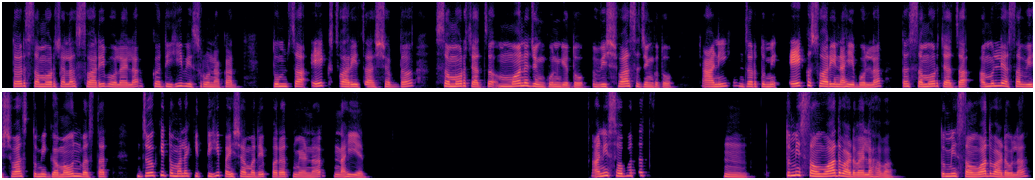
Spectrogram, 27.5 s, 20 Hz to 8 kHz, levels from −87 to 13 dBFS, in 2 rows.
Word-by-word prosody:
तर 220 Hz, +1 st, +1 dB
समोरच्याला 205 Hz, 0 st, 0 dB
सॉरी 205 Hz, +1 st, -1 dB
बोलायला 185 Hz, -1 st, -1 dB, 0.2 s
कधीही 205 Hz, +1 st, -3 dB
विसरू 210 Hz, -3 st, -3 dB
नका. 175 Hz, +1 st, -3 dB, 0.6 s
तुमचा 210 Hz, 0 st, +1 dB, 0.2 s
एक 250 Hz, +3 st, -1 dB
सॉरीचा 195 Hz, -2 st, +1 dB
शब्द 190 Hz, -1 st, -3 dB, 0.5 s
समोरच्याचं 215 Hz, -3 st, +1 dB, 0.2 s
मन 240 Hz, +5 st, +5 dB
जिंकून 180 Hz, -4 st, -1 dB
घेतो, 170 Hz, -1 st, -2 dB
विश्वास 215 Hz, +3 st, +1 dB
जिंकतो. 170 Hz, -3 st, -4 dB, 0.4 s
आणि 195 Hz, +3 st, +2 dB, 0.3 s
जर 210 Hz, 0 st, +1 dB
तुम्ही 200 Hz, 0 st, 0 dB, 0.3 s
एक 260 Hz, +4 st, +3 dB
सॉरी 220 Hz, -6 st, +3 dB
नाही 190 Hz, -1 st, +3 dB
बोललात, 175 Hz, +5 st, 0 dB, 0.3 s
तर 220 Hz, -, +1 dB
समोरच्याचा 200 Hz, -3 st, +1 dB, 0.2 s
अमूल्य 240 Hz, +5 st, +2 dB
असा 215 Hz, 0 st, 0 dB
विश्वास 210 Hz, +3 st, 0 dB
तुम्ही 205 Hz, -2 st, 0 dB
गमावून 190 Hz, +5 st, +2 dB
बसतात, 185 Hz, +1 st, -1 dB, 0.5 s
जो 265 Hz, +2 st, +2 dB
की 315 Hz, -, +1 dB
तुम्हाला 240 Hz, -1 st, +2 dB
कितीही 225 Hz, +2 st, -3 dB
पैशामध्ये 195 Hz, -2 st, 0 dB
परत 190 Hz, +1 st, -1 dB
मिळणार 175 Hz, +1 st, -3 dB, 0.2 s
नाही 180 Hz, 0 st, 0 dB
आहेत. 145 Hz, -2 st, -4 dB, 3.0 s
आणि 245 Hz, +6 st, +3 dB
सोबतच 260 Hz, +2 st, -1 dB, 1.1 s
हं, 175 Hz, -5 st, -3 dB, 0.5 s
तुम्ही 295 Hz, +3 st, +4 dB
संवाद 240 Hz, -1 st, +6 dB
वाढवायला 180 Hz, -5 st, +4 dB
हवा. 165 Hz, -4 st, -3 dB, 0.7 s
तुम्ही 220 Hz, +1 st, +2 dB
संवाद 200 Hz, +3 st, +3 dB
वाढवला 175 Hz, -2 st, +2 dB
200 Hz, 110 wpm, -22 LUFS, 185-220 Hz, 3.0 s, संवाद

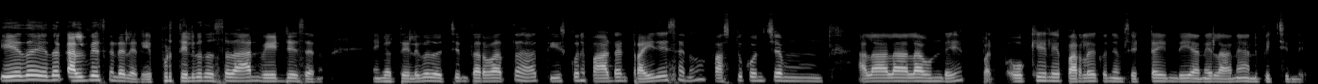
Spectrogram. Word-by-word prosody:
ఏదో 200 Hz, +3 st, +6 dB
ఏదో 210 Hz, +2 st, +4 dB
కలిపేసుకుంటలెండి. 180 Hz, -, +4 dB
ఎప్పుడు 175 Hz, -1 st, -4 dB
తెలుగు‌దొస్తదా 165 Hz, 0 st, +1 dB
అని 175 Hz, -, -9 dB
వెయిట్ 150 Hz, -1 st, +1 dB
జేశాను. 135 Hz, -3 st, -2 dB, 0.5 s
ఇంక 145 Hz, +1 st, -3 dB, 0.2 s
తెలుగుదొచ్చిన 155 Hz, +1 st, -1 dB
తర్వాత 150 Hz, +4 st, 0 dB, 0.3 s
తీసుకొని 170 Hz, +4 st, -5 dB
పాడడానికి 150 Hz, +3 st, 0 dB
ట్రై 135 Hz, +1 st, +4 dB
చేశాను. 195 Hz, -2 st, -6 dB, 0.2 s
ఫస్ట్ 150 Hz, +5 st, -4 dB
కొంచెం 175 Hz, 0 st, -1 dB, 0.8 s
అలా 150 Hz, +1 st, +2 dB
అలా 160 Hz, 0 st, +4 dB
అలా 160 Hz, 0 st, +5 dB
ఉండే. 150 Hz, -1 st, -4 dB, 0.3 s
బట్ -, -, -7 dB, 0.2 s
ఓకేలే 165 Hz, +3 st, -1 dB
పర్లేదు 150 Hz, +3 st, +2 dB
కొంచెం 145 Hz, -2 st, -4 dB
సెట్టయింది 145 Hz, +2 st, -3 dB
అనేలానే 135 Hz, +1 st, -2 dB
అనిపిచింది. 125 Hz, -3 st, -9 dB
150 Hz, 125 wpm, -26 LUFS, 145-170 Hz, 0.8 s, ఏదో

